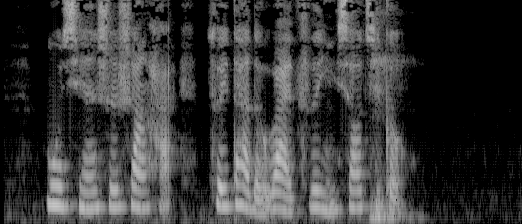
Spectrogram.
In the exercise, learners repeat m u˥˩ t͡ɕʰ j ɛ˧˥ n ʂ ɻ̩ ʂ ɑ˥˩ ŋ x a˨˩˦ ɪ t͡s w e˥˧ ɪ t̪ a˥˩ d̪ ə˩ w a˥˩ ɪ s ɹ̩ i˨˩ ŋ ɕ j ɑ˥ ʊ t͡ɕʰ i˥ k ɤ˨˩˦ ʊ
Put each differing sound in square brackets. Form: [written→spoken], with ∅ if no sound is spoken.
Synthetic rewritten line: m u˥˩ t͡ɕʰ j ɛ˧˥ n ʂ ɻ̩ ʂ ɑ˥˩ ŋ x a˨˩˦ ɪ t͡s w e˥˧ ɪ t̪ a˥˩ d̪ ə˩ w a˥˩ ɪ [s→t͡s] ɹ̩ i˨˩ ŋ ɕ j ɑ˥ ʊ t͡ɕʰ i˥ k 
